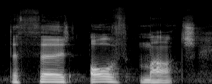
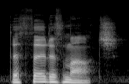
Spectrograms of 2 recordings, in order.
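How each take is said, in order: First: The word 'of' is said clearly and fully. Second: The word 'of' is reduced to a weak sound. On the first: The speaker calls it wrong. "So you don't hear the third of March" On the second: The speaker calls it right. "the of becomes very weak"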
